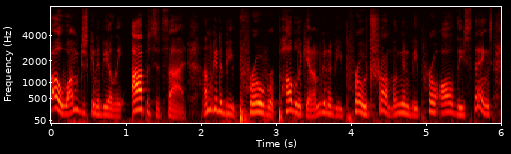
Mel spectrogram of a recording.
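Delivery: ordinary delivery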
